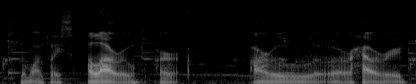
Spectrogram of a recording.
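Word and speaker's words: Aaru: He's one of the people that went insane, and lives in whatchamacallit, the one place, Alaru or Aru or however you pronounce it. Aru, yeah.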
